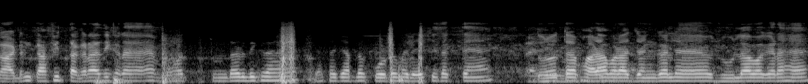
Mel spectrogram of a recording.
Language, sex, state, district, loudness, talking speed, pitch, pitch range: Hindi, male, Bihar, Katihar, -19 LUFS, 215 wpm, 165 Hz, 160-170 Hz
